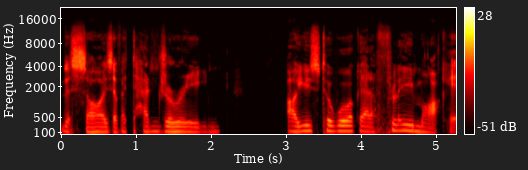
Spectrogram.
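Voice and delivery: bad, put-on English accent. Joking about a suspect as the Joker: worst Michael Caine impression. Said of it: "a Michael Caine impression".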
